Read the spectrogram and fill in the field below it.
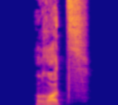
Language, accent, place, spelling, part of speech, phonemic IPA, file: German, Germany, Berlin, Rotz, noun, /ʁɔt͡s/, De-Rotz.ogg
- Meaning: 1. snot 2. glanders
